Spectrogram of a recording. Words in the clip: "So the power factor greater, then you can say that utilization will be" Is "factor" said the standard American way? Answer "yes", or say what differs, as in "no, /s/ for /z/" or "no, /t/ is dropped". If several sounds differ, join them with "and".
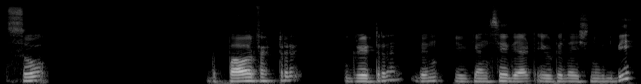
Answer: yes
